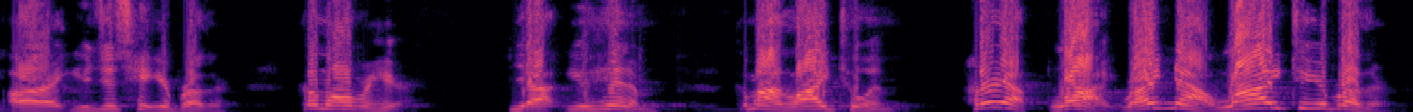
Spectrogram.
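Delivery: put-on loud, high, bossy parent ordering a child around; mock traditional parent. Parent barking orders at the son who hit his brother. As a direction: scold the kid into a fake apology. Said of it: "And traditional parenting".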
